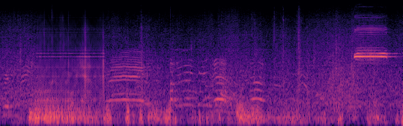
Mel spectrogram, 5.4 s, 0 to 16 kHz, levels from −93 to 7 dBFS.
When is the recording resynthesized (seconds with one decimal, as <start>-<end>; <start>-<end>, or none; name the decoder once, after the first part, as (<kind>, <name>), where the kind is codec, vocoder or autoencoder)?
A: 0.5-1.4 (vocoder, Vocos)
